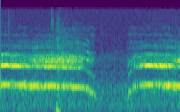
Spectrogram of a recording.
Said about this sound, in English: That's just like someone screaming into the abyss? Yeah, kind of.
